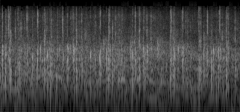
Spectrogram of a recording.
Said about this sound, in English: So one more round of applause for the brothers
